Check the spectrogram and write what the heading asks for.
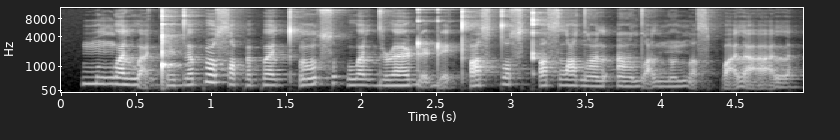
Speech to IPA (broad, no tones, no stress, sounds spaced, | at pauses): m ũ ŋʷ a l w a̰ ɡ͡ǃ e d̪ ɜ p o sˤ e p e p ɜ l tʼ ũ sˤ | w ʌ l d ɹ ɜ ɖ ḛ ɖ ḛ tʼ ʌ sˤ d̪ o sˤ kʼ e sˤ l a dˤ õ l ʔ ã dˤ a̰ l n̪ õ n̪ ḛ sˤ p a̰ l a̰ l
